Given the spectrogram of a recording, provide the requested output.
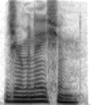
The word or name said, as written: germination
